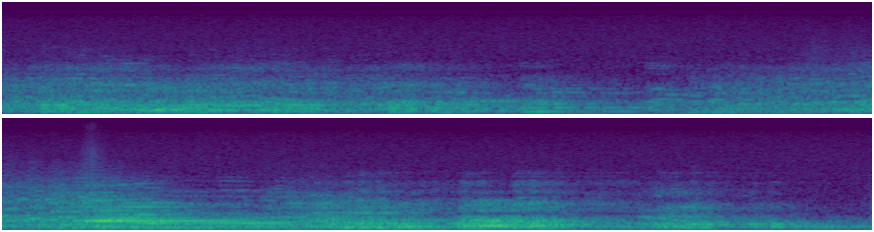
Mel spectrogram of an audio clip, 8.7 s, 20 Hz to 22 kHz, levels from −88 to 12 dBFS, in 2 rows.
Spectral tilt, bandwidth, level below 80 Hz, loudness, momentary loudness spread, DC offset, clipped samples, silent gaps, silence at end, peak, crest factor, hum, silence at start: -9.5 dB/octave; 13.5 kHz; -58 dBFS; -29 LUFS; 16 LU; under 0.1%; under 0.1%; none; 0 s; -12 dBFS; 18 dB; none; 0 s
